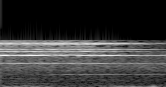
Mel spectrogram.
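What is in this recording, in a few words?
burglar alarm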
